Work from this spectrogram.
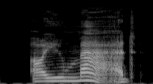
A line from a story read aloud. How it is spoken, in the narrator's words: said Harry, his voice easily as croaky as Sirius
